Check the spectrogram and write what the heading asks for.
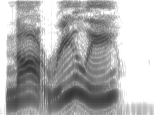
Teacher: And if you say, "Not really," with a rising tone, like a question, it sounds confused, like you're not sure.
